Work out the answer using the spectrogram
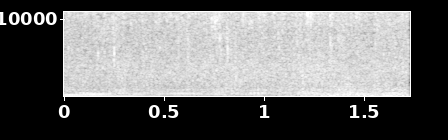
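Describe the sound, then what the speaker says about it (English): Steady rain falls throughout in The Talos Principle video game, a constant close hiss of drops on surfaces with no other sounds standing out. "Or are we gonna do all these puzzles in the dang rain?"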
